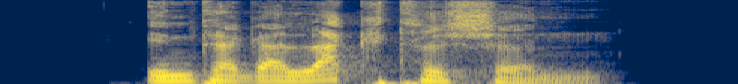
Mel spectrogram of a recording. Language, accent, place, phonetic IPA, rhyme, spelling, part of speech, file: German, Germany, Berlin, [ˌɪntɐɡaˈlaktɪʃn̩], -aktɪʃn̩, intergalaktischen, adjective, De-intergalaktischen.ogg
- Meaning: inflection of intergalaktisch: 1. strong genitive masculine/neuter singular 2. weak/mixed genitive/dative all-gender singular 3. strong/weak/mixed accusative masculine singular 4. strong dative plural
